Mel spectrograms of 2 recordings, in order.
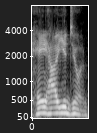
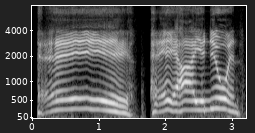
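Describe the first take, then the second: First: It is said in a clear, easy voice. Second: It is said with a tight, held-breath throat.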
